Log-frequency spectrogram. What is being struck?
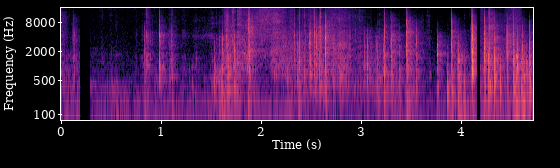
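Glossy paper catalog.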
